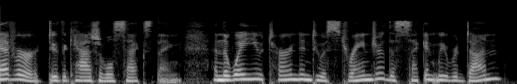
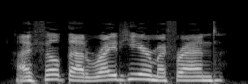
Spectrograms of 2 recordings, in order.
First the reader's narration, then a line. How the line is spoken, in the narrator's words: he called out to Damien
